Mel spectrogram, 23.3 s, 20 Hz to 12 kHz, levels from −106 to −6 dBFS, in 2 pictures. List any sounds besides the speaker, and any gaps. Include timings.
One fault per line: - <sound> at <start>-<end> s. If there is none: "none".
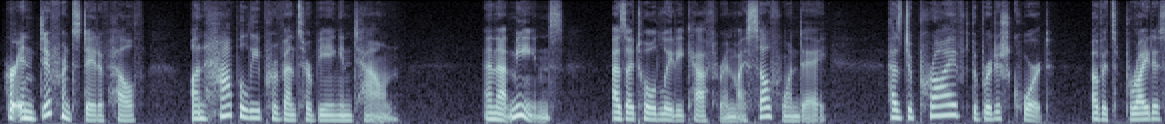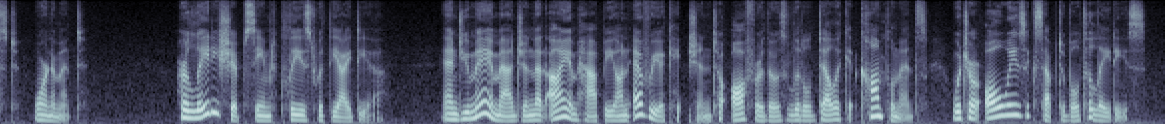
- dropout at 18.4-18.5 s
